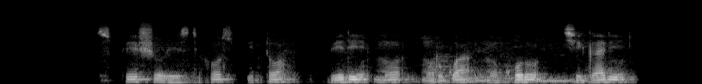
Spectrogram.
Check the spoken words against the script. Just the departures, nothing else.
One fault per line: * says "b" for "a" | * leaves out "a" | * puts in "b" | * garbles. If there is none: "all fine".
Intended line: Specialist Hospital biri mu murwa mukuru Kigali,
all fine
